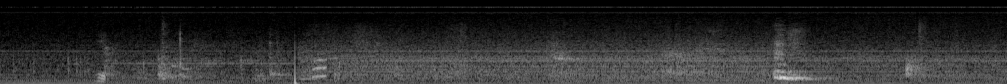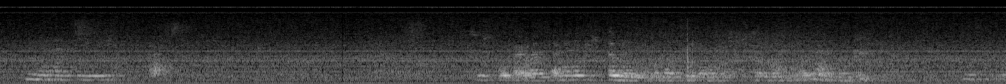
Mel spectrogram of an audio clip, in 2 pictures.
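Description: A young woman speaks with expression.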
